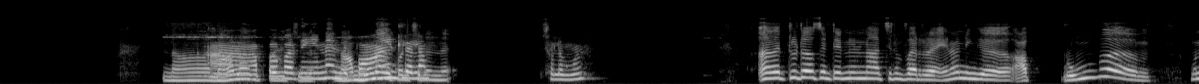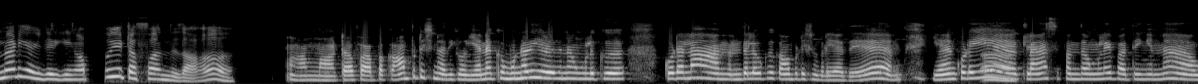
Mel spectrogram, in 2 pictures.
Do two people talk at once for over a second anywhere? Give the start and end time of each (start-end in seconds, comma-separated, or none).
2.2-4.3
